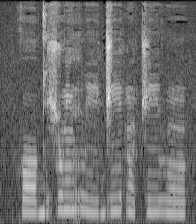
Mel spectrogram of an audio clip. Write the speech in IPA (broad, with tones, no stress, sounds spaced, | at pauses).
k oː˨ ɡ i˨ ʃ u˦ ɾ ĩ˦ r β iː˨ d͡ʒ iː˦ ɗ ũ˨ t͡ʃ iː˦ β ũ˦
